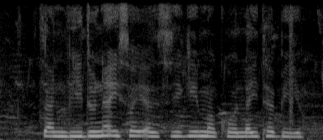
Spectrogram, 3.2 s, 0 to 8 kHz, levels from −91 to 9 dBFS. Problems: low volume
